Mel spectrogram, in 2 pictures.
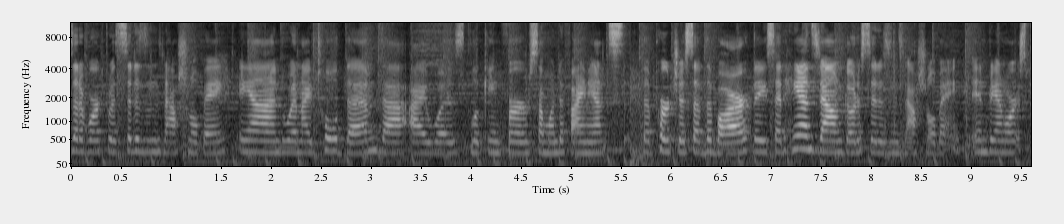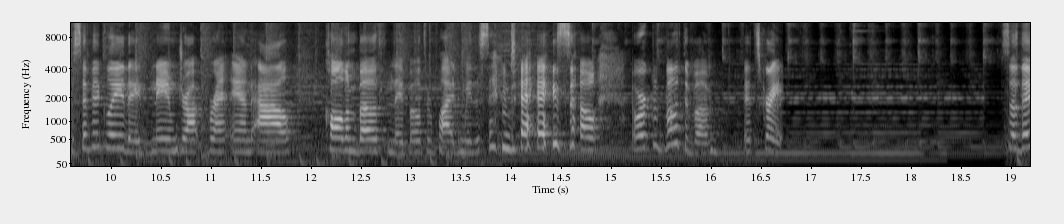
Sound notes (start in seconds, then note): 13.8 laughing; 17.2 upbeat music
